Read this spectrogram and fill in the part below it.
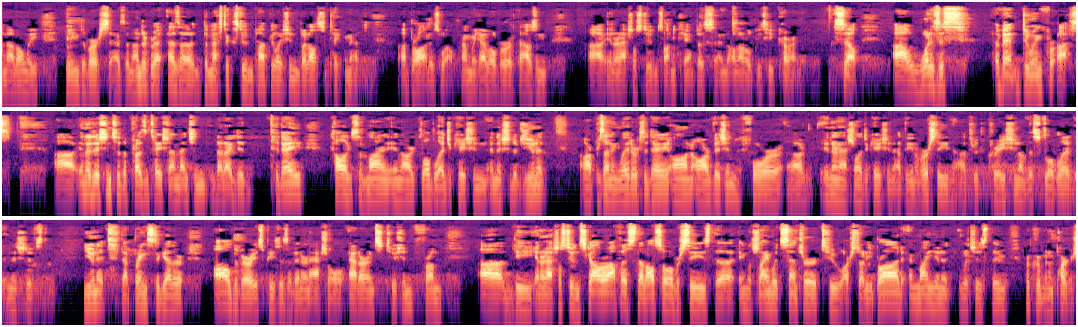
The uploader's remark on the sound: comes to you from Las Vegas, where the CAEI conference enters its 2nd of 3 days.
